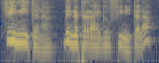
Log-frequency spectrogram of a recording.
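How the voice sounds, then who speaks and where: A woman's voice: lowish voice, animated, brisk, mellow, husky. An actress playing a prim, mature lady in a theatre scene, affronted and protesting at a suitor. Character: prim, indignant mature lady being courted.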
